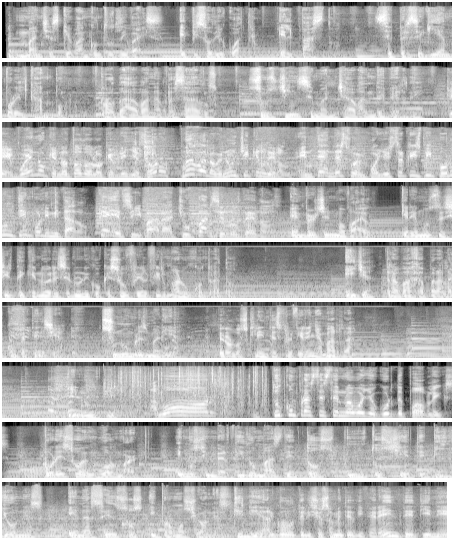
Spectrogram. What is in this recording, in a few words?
spanish commercial; Casual and natural Spanish language voice.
